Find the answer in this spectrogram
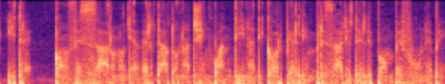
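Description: Soft-spoken and whispering, a man talks at a moderate pace, with a dry sound with no echo and noticeable background noise. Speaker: true crime narrator. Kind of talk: true crime storytelling narration. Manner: close-up ASMR whisper, soft and steady. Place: home room. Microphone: studio mic.

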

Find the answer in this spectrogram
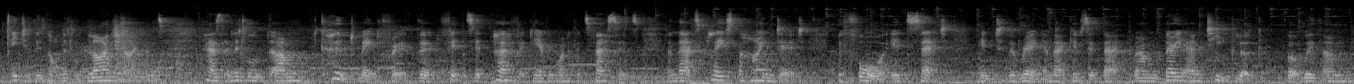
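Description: A woman speaks at a fairly quick pace with ordinary pitch variation, with clear music in the background and audible room echo. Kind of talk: explanatory commentary. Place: office.

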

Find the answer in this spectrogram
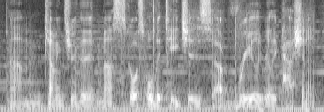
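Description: Clear music plays behind a man whose very deep, low pitch makes very wide swings at a fairly quick pace. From north west Victoria, Australia. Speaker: nursing student. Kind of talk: interview answer. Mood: relaxed, upbeat. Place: studio.

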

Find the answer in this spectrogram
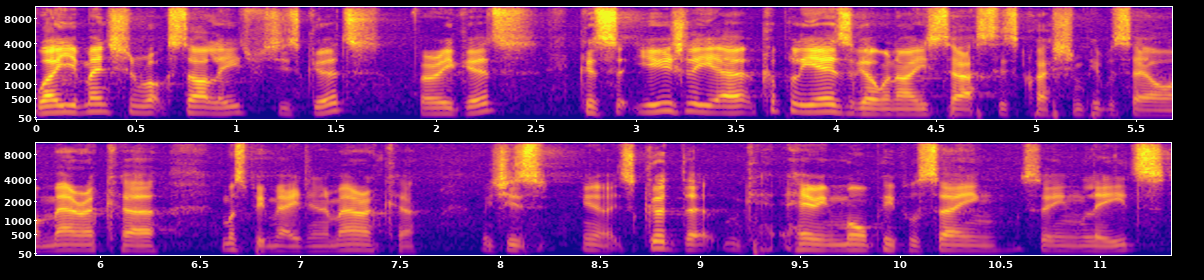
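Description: A man with a medium pitch talking at a very fast pace. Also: ordinary pitch variation. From East Yorkshire, England. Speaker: games industry network director; presenter. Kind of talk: public presentation. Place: stage. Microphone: handheld.

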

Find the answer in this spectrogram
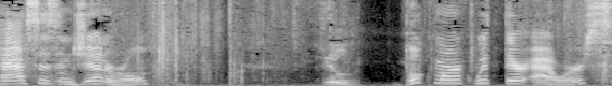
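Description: With very wide pitch swings, a high-pitched woman speaks at a fairly slow pace in a dry sound with no echo and light background noise. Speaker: vlogger. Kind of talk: casual vlog chat. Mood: cheerful, chatty. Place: car. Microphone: phone near.

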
